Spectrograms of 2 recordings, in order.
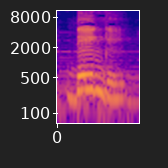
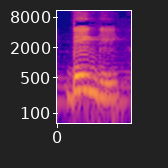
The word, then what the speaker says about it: dengue: But whenever it comes in English, in British and in Indian pronunciation, call it dengue. But when it comes in American pronunciation, people call it dengue, dengue. All right. So none of them are incorrect, all are correct.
